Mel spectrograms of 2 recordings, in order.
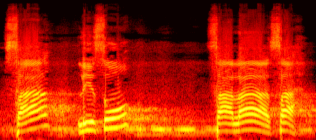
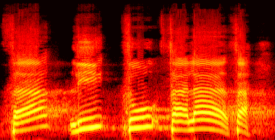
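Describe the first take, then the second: First: The words begin with a hissing s sound. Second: The words begin with a soft th sound. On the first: The speaker calls it wrong. "ini terucap sa. Terucap sa ini salah" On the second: The speaker calls it right. "Tapi thalithu"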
